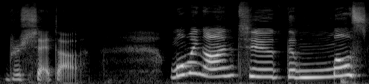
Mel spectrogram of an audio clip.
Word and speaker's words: bruschetta: you spot this well we all tend to pronounce it as bruschetta but it is bruschetta well it is a grilled bread which is topped with some olive oil with some herbs and with some chopped tomatoes and garlic it's delicious but the correct way to pronounce it is bruschetta and not bruschetta moving on to the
